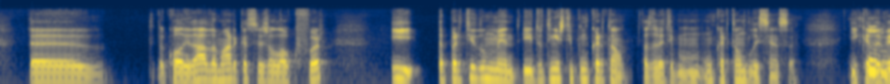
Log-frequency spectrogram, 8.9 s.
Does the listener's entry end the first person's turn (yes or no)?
no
